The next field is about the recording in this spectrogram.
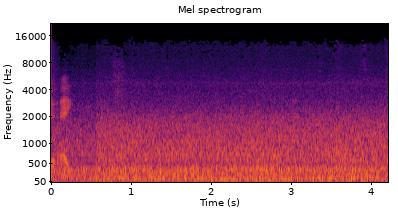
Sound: aeroplane humming

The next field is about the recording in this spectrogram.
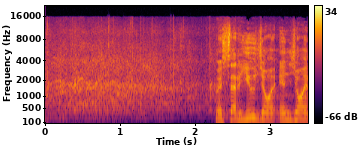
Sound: laughter

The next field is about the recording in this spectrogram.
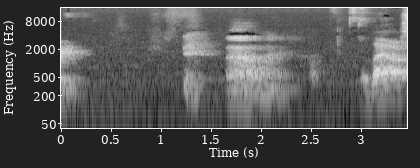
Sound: laughs

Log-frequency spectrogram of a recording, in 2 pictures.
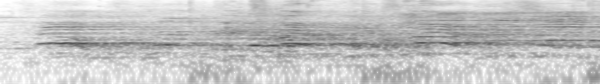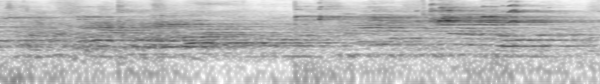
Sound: crowd talking; coaches yelling

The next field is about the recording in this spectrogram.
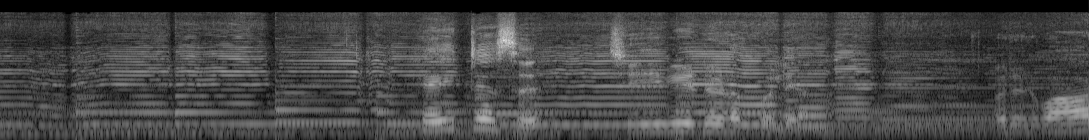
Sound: insects

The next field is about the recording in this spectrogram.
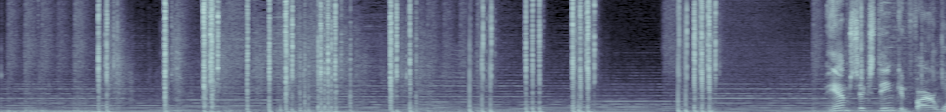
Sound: gun shots

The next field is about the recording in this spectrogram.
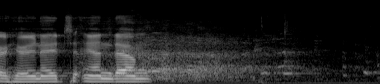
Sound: audience chuckles

